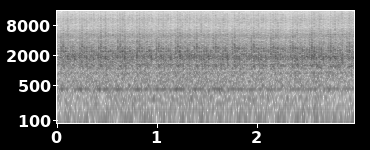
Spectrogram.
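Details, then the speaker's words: Ford F250 7.3 IDI diesel, cold start at 12°F above zero, weak batteries (owner says battery bad), now at steady idle with even clatter, no knocks or misses; runs well, four-wheel drive works; normal diesel idle. "i said the battery was bad i'm gonna definitely let it run for a while anyway"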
